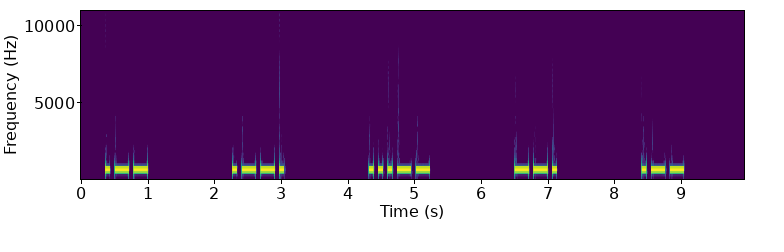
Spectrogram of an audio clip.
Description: Morse code, heard as a keyed tone, about 17 wpm, spaced as for 6 wpm, 700 Hz. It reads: WP3GW
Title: USA Call Signs - 5 Characters - 6x Character Spacing - 17wpm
